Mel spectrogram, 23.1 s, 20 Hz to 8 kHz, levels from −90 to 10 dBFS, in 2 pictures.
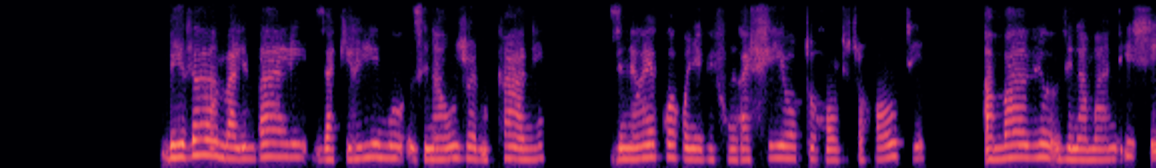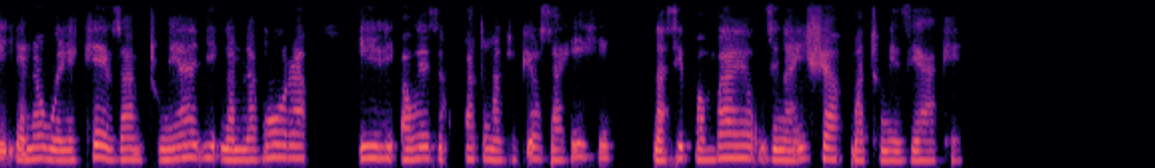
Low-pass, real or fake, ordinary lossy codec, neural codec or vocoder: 7.2 kHz; fake; Opus, 24 kbps; codec, 44.1 kHz, 2.6 kbps, SNAC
